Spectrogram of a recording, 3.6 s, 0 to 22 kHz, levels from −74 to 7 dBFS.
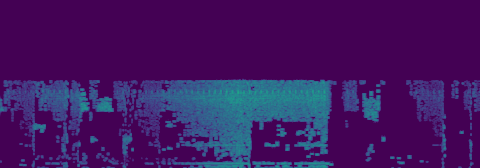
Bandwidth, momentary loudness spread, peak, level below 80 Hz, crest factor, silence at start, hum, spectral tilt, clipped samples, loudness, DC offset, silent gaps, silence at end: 12 kHz; 18 LU; -10 dBFS; -52 dBFS; 22 dB; 0 s; none; -0.5 dB/octave; under 0.1%; -29 LUFS; under 0.1%; 2.52-2.56 s, 2.88-2.92 s, 3.34-3.38 s; 0 s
